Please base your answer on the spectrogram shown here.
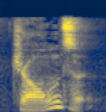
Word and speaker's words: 种子: Notice that when used alone to mean a seed or seeds, 种 adds the character zi for clarity and gives zi its full third tone pronunciation, 种子.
